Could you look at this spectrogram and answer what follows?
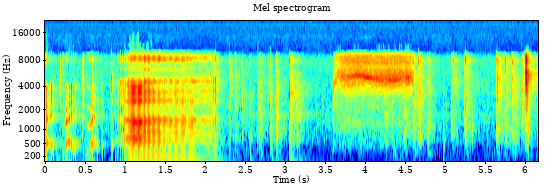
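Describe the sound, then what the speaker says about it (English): Computer keyboard keys clicking as a command is typed into a terminal, in short bursts of close taps mixed with someone speaking and a brief noisy swish. "type in airmon-ng and type in the name of the newly created interface and press enter"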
